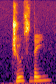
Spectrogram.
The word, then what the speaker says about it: Tuesday: E Tuesday, a pronúncia é a mesma do to, mas é com UE. Tuesday.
